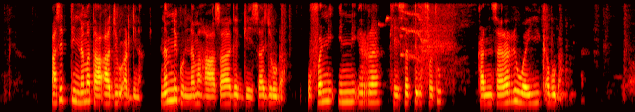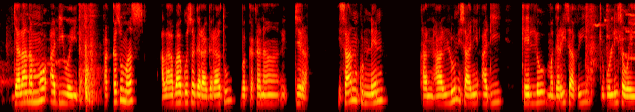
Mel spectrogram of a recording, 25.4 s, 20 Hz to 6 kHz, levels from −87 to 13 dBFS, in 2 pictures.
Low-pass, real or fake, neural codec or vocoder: 5.4 kHz; real; none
